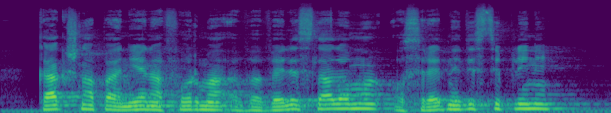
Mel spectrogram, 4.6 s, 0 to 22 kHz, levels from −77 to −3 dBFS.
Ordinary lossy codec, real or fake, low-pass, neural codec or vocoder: none; real; 19.8 kHz; none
